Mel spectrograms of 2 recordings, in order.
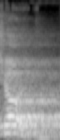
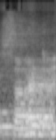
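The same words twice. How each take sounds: First: शर्ट said as shuht with a silent r, louder; correct pronunciation. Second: शर्ट said wrongly with a sounded r; wrong pronunciation. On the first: Teacher giving the right form, silent r in शर्ट. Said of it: "क्या बोलेंगे?". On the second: Teacher showing the wrong way, r sounded in शर्ट. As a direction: read शर्ट as shurt, r rolled out clearly. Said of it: "शर्ट नहीं बोलेंगे". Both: Shown as a demonstration.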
